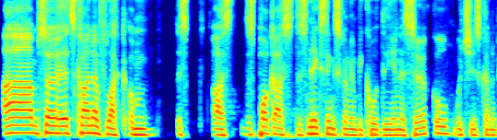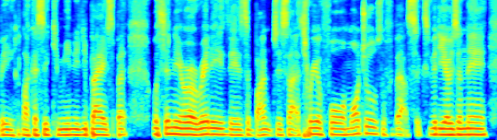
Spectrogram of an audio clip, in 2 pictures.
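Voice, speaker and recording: A man's voice: mid-range voice, darkish tone, no echo. A man from New Zealand with a broad Kiwi accent, chatting casually and slangily as a podcast guest. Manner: slangy, informal, frequent "bro" and "man". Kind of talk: casual interview chat.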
